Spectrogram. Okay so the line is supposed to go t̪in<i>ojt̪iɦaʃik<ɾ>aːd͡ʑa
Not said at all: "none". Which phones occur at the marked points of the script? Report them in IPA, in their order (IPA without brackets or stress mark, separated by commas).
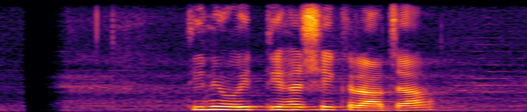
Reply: i, ɾ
